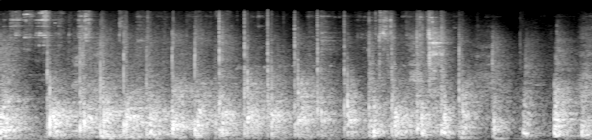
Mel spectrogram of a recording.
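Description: Footsteps hurry down wooden stairs.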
